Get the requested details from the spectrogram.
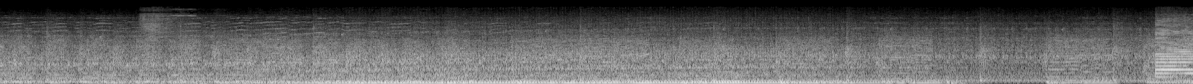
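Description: A small electric motor whines as a toy truck crawls over rough ground.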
